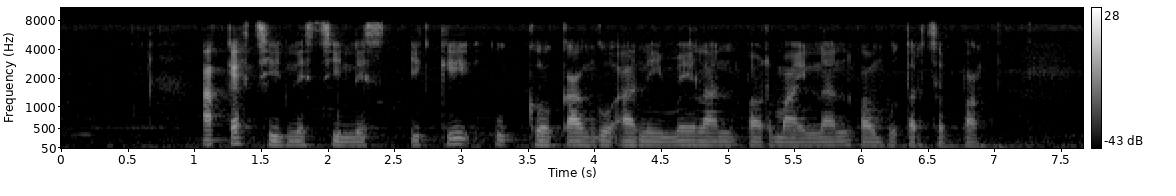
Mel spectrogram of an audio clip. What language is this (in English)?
Javanese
